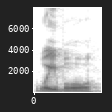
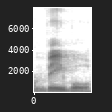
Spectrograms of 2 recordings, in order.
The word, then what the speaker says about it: Weibull: Those terms are all the Weibull or Weibull, depending on how you want to pronounce it, parameters.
